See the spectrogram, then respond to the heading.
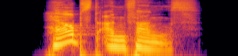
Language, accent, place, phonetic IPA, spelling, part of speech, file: German, Germany, Berlin, [ˈhɛʁpstʔanˌfaŋs], Herbstanfangs, noun, De-Herbstanfangs.ogg
- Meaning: genitive singular of Herbstanfang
